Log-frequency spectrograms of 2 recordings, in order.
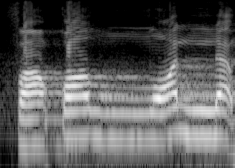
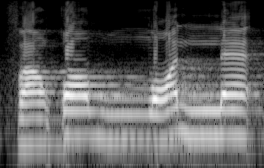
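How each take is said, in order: Both takes have the same delivery.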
